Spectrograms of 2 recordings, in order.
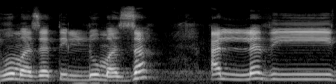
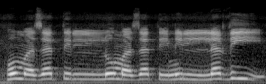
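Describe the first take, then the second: First: It stops before the last word, dropping the n. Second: It runs straight on, linking with an n sound. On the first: "अगर रुकेंगी तो" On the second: "अगर मिलाएंगी तो"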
